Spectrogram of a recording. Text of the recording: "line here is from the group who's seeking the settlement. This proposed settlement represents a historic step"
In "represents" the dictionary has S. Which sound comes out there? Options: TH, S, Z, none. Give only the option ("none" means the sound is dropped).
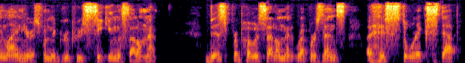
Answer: S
